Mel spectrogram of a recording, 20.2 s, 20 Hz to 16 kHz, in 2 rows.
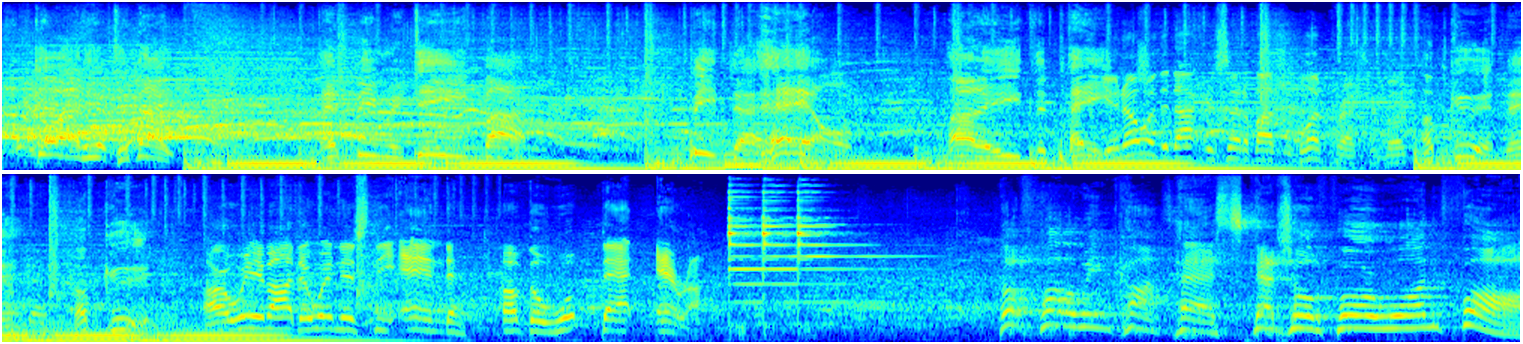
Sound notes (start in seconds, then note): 14.9 bell rings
